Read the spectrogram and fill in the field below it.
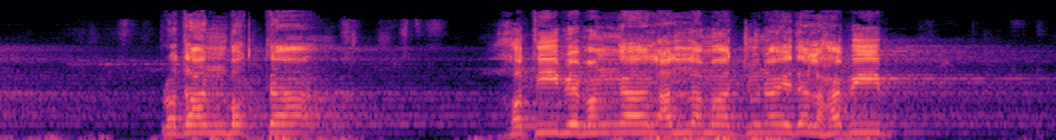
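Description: A man chants loudly in a drawn-out, singing voice through a loudspeaker, echoing outdoors.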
